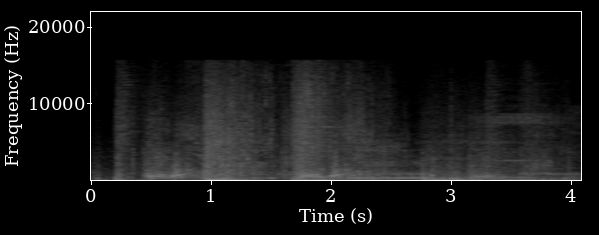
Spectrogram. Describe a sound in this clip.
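Swords clash in a fight.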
